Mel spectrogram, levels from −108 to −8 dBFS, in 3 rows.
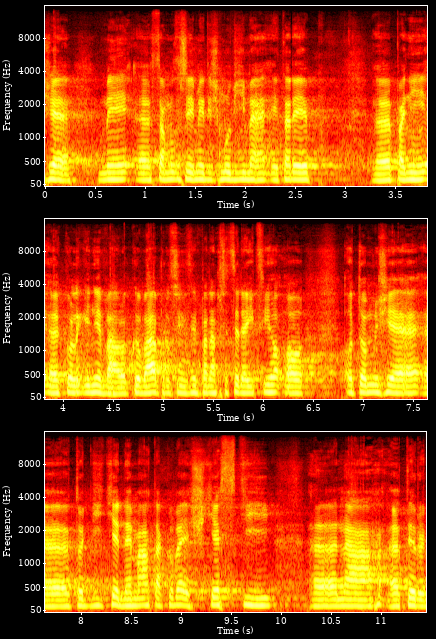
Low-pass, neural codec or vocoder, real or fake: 14.4 kHz; vocoder, 44.1 kHz, 128 mel bands, Pupu-Vocoder; fake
